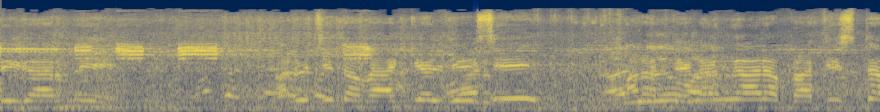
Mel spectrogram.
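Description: A man speaking Telugu in a loud, continuous address, with a steady hum of street traffic underneath.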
